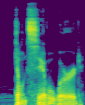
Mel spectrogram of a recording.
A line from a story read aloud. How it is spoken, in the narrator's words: he grunted to the girl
